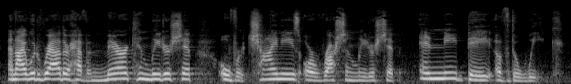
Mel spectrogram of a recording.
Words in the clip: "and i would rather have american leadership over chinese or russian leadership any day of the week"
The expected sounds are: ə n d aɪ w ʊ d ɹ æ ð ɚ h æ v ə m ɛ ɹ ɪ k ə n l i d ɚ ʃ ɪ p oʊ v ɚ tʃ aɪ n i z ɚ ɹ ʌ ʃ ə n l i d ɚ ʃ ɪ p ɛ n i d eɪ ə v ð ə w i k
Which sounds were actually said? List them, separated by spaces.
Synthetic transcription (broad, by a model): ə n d aɪ w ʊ d ɹ æ ð ɚ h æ v ə m ɛ ɹ ɪ k ə n l i d ɚ ʃ ɪ p oʊ v ɚ tʃ aɪ n i z ɚ ɹ ʌ ʃ ə n l i d ɚ ʃ ɪ p ɛ n i d eɪ ə v ð ə w i k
